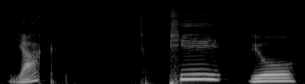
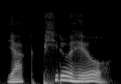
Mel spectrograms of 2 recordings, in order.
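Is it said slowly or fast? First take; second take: slowly; fast. First: It is said slowly. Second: It is said faster.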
